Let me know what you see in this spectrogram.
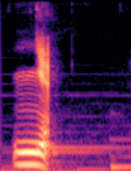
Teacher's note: The difference is that your tongue should be touching your palate to do the ñ in España.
